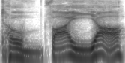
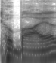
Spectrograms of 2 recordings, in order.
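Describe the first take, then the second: First: The final syllable yah is stressed. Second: The final syllable is not stressed. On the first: This is the technically correct pronunciation. "the reason why I hit that yah hard" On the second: This is the usual everyday pronunciation. "That's how we would say it"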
